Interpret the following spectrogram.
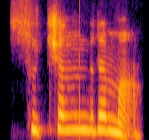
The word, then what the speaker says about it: Suchandrima: सुचंद्रमा. Ashutosh pronounced it correctly.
